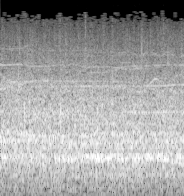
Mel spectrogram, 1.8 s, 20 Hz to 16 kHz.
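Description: Large baseball stadium crowd of about 29,000 cheers and applauds steadily with one out left, a broad continuous roar of clapping and voices with no break.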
